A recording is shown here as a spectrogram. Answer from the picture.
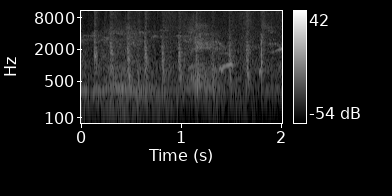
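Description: Soft rustling and irregular light ticks of several puppies scampering across a grass lawn, with one brief faint high squeak about three-quarters of the way through.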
